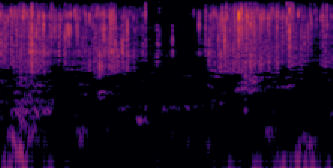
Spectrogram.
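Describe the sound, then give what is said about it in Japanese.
Bread is squeezed and crushed, giving crisp, crackling crunches and crinkles in bright bursts, with a short lull partway through before the crushing resumes. “これ以上圧迫すると、パンが潰れてしまうかもしれませんが”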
